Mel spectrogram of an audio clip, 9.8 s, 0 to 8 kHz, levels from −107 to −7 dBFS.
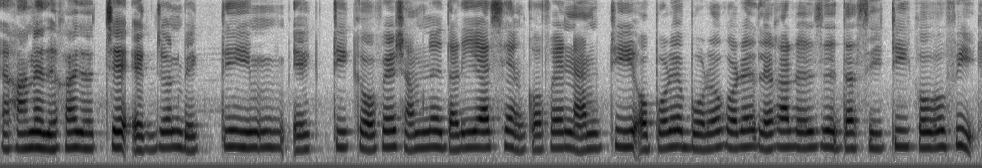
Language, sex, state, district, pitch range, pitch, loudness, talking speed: Bengali, female, Assam, Hailakandi, 235-260 Hz, 250 Hz, -17 LUFS, 135 wpm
